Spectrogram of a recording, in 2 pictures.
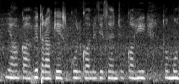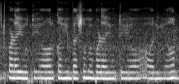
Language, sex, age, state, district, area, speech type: Urdu, female, 30-45, Uttar Pradesh, Aligarh, rural, spontaneous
